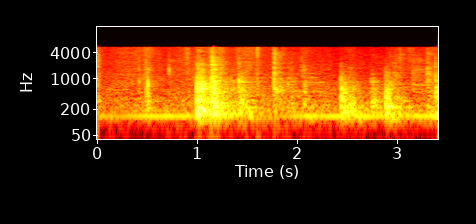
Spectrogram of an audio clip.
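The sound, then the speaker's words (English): A wooden chair is pulled up for a panel at a committee hearing, scraping and dragging across a floor in several rough, uneven bursts, the loudest near the start, with short pauses and lighter knocks between. No one speaks. “Pull up another chair. Unless they're break the furniture.”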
